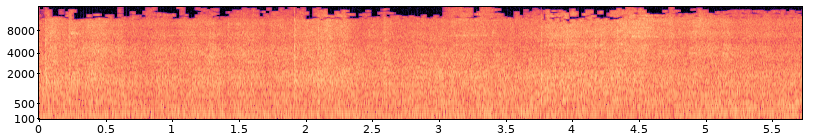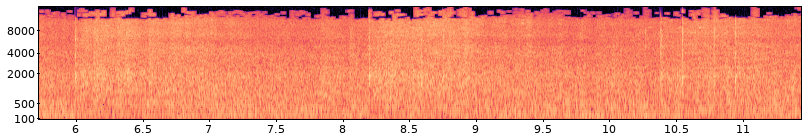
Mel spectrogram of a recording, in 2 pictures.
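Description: Double-stack intermodal container well cars rolling past at close range: a steady, deep rolling noise of steel wheels on the rails, with a few faint clicks.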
